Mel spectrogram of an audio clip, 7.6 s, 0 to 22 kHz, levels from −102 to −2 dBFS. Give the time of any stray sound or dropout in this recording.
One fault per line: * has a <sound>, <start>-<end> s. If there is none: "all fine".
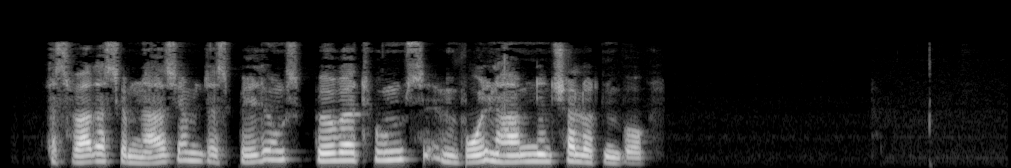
all fine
